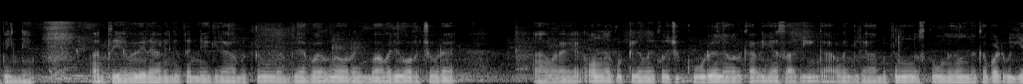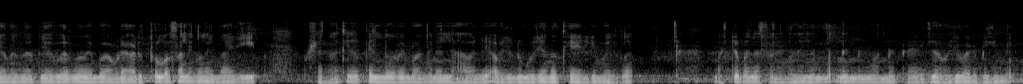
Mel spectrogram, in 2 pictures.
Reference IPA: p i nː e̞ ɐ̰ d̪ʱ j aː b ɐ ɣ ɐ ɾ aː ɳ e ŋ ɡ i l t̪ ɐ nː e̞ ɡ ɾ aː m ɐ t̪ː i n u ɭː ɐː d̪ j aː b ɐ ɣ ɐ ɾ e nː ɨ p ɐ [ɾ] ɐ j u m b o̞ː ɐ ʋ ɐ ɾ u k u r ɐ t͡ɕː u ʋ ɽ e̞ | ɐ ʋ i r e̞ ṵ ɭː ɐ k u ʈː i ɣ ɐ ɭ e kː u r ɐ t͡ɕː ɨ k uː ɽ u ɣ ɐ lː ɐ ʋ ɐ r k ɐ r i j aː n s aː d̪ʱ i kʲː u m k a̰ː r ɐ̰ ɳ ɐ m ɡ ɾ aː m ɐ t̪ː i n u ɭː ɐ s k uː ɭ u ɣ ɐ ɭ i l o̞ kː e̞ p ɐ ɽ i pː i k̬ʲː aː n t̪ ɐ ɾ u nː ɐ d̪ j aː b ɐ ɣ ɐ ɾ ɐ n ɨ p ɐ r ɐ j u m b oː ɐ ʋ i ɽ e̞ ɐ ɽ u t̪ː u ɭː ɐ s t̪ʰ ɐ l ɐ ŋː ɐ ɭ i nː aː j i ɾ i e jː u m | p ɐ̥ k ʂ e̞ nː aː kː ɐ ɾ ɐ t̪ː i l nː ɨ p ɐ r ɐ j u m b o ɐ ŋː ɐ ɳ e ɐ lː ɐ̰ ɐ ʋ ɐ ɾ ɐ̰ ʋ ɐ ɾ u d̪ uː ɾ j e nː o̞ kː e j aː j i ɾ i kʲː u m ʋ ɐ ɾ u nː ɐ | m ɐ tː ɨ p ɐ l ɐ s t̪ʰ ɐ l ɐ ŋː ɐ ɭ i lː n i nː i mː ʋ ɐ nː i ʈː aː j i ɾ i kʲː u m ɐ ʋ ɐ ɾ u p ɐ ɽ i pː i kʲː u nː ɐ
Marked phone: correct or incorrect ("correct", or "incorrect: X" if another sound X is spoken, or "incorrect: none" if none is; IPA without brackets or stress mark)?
incorrect: r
